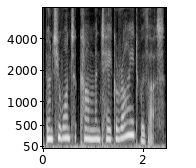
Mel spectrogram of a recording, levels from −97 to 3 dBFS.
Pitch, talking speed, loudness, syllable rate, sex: 215 Hz, 265 wpm, -16 LUFS, 4.7 syllables/s, female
